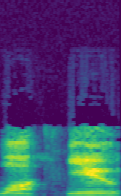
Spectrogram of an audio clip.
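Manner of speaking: deep, low baritone talking-machine voice. Speaker recalling a talking pinball machine to another speaker, Gorgar deep baritone voice. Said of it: "with that deep baritone voice of Gorgar".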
